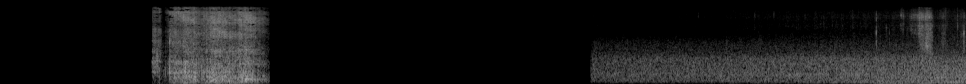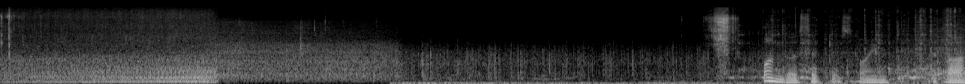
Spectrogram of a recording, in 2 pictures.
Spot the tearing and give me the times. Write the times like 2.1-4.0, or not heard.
1.5-2.7, 8.8-9.8, 16.2-17.1.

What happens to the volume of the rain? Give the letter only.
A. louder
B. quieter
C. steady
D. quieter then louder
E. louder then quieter
E.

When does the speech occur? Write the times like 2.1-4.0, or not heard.
17.3-19.2.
